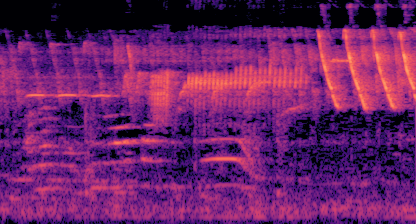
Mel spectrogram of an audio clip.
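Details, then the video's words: Green canary maturing in voice: soft whistled tones and a buzzy trill, ending in loud steep descending sweeps. "burung kenari hijau makin dewasa wakin baik kicauan nya"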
